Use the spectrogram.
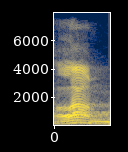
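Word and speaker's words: لام: Lam gitu ya. Lam, lam, lam, lam. Jadi diucapkan dari lidah yang bagian atas yang mau menyentuh gigi seri bagian depan.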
